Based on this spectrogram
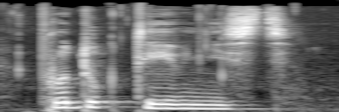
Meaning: productivity, productiveness
- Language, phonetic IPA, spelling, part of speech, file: Ukrainian, [prɔdʊkˈtɪu̯nʲisʲtʲ], продуктивність, noun, Uk-продуктивність.ogg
